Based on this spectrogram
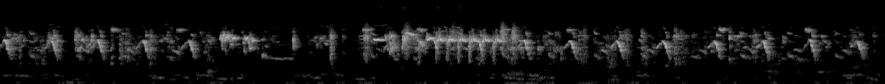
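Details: Male cockatiel courting a hen with song and whistles: rapid repeated high chirps, one drawn-out lower whistle near three seconds, and a loud burst of dense chattering midway.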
